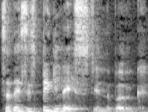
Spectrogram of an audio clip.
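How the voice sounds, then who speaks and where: A woman's voice: medium pitch, moderate pace, a little mellow. A British woman being interviewed, telling anecdotes and explaining her work in an articulate, emphatic way. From England. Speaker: interview guest, audio director and producer. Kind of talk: animated conversational storytelling in an interview. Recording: roomy, echoing interview sound.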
